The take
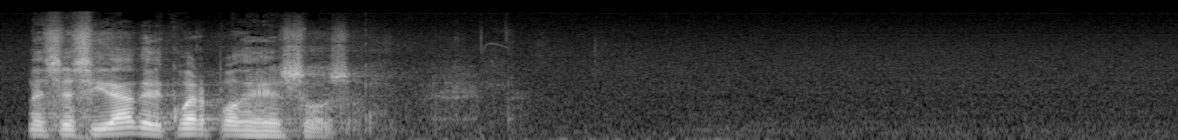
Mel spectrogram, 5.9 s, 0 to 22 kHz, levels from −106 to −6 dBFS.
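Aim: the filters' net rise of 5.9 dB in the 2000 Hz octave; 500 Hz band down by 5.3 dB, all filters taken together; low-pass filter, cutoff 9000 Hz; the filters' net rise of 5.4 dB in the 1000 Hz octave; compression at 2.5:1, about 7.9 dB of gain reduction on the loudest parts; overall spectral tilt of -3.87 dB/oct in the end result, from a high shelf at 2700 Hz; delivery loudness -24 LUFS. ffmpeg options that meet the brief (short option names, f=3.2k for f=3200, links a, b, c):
-af "lowpass=9k,equalizer=f=500:t=o:g=-9,equalizer=f=1k:t=o:g=7.5,equalizer=f=2k:t=o:g=8,highshelf=f=2.7k:g=-6,acompressor=threshold=-26dB:ratio=2.5,volume=5.5dB"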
